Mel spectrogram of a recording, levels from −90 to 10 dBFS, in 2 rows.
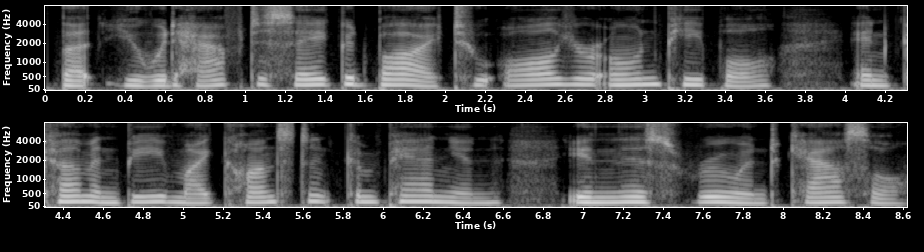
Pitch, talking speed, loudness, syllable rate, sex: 185 Hz, 165 wpm, -17 LUFS, 3.9 syllables/s, female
